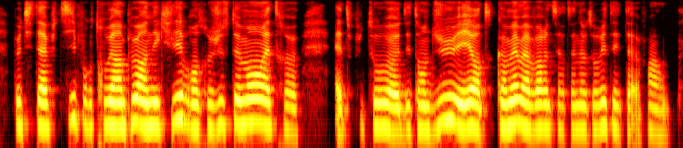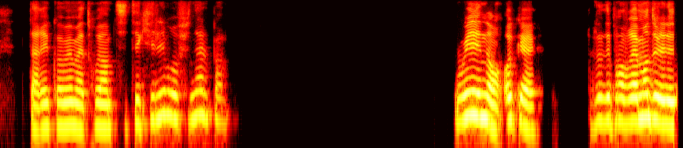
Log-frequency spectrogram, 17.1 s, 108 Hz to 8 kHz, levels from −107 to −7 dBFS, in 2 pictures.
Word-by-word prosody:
petit 210 +1 -7
à 195 -1 +4
petit 200 +5 -10
pour 210 -4 -11
trouver 210 +1 0
un 200 0 +4
peu 225 +3 +1
un 205 -2 +3
équilibre 215 +2 -1
entre 195 0 -3
justement 215 +3 +1
être 185 -4 -4 0.4
être 165 - -7
plutôt, 200 0 -4
heu, 175 -2 +3
détendu 185 +6 -5
et 200 -1 +5
ent 190 -3 +3 0.2
quand 200 -1 -1
même 215 +2 +3
avoir 195 -1 +1
une 190 - -5
certaine 185 0 -11
autorité. 185 +1 -7
Ta - - -9
enfin 175 -3 -12 0.6
tu - - -6
arrives 195 +2 -2
quand 200 0 -4
même 205 0 +1
à 190 - 0
trouver 200 +2 -4
un 195 0 0
petit 195 0 -12
équilibre 245 +6 -4
au 255 - 0
final 260 +2 -7
ou - - -22
pas? 230 -5 -14 2.9
Oui 255 +4 +3
et 275 -2 +8
non, 210 -8 +5
OK. 235 +1 +2 0.9
Ça 235 +2 -3
dépend 230 0 0
vraiment 230 +3 +5
de, 245 -1 +5
heu, 220 -2 +8
205 Hz, 170 wpm, -22 LUFS, 190-230 Hz, 2.9 s, et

